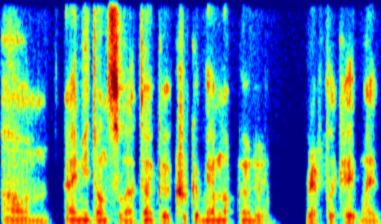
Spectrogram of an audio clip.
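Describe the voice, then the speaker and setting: A man, a singer-songwriter, telling a story in a chatty, animated way to an online audience over a video call. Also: rumbling low, a little fast. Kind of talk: casual talk to an online audience.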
